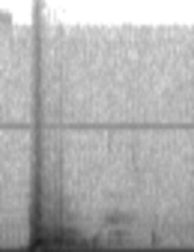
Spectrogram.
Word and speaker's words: Yahweh: Imposible de pronunciar en este estado, pero con la adhiriéndole la A de Adán y la E de Eva, es pronunciable Yahweh.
